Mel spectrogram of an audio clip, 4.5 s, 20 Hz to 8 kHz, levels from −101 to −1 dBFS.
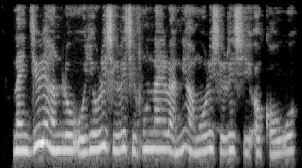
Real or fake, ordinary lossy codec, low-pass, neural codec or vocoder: real; none; 7.2 kHz; none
